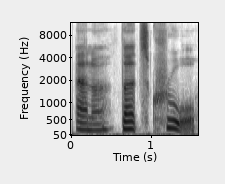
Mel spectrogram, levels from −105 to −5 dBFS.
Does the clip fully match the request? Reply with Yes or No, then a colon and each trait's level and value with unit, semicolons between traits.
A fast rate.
No: slow, 115 wpm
